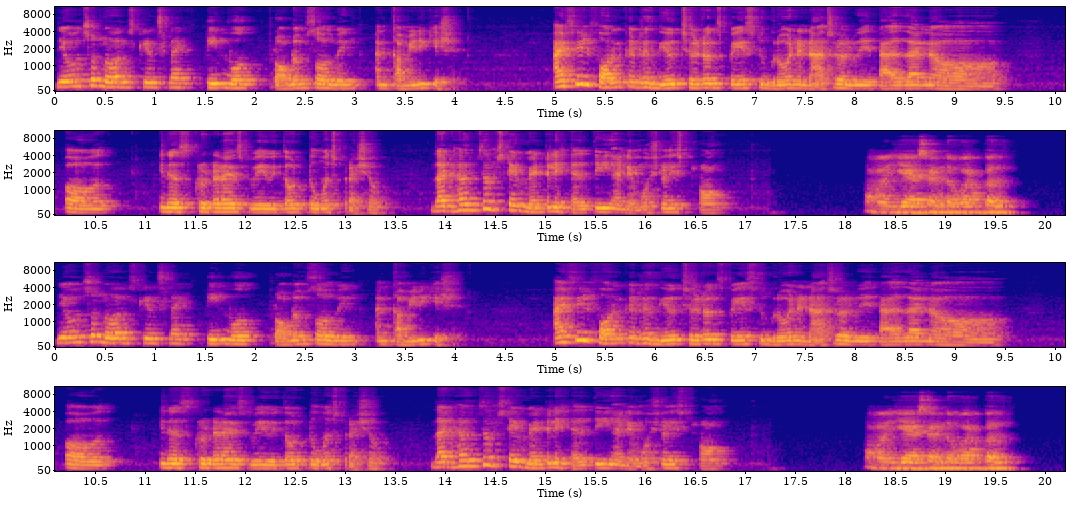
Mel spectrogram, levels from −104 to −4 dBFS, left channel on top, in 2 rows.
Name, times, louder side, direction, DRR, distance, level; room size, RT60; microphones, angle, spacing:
voice 1, 0.0-4.0 5.0-9.4 10.2-10.6 11.1-13.4 13.9-16.8, left 1 dB, 75° left, 2.1 m, -27 dB
voice 2, 18.2-19.6, equal, 10° left, 6.0 m, -26 dB
21.5 x 9.1 x 2.7 m
head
